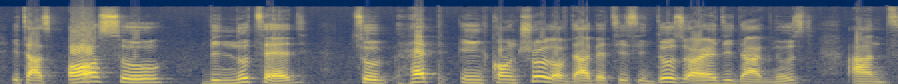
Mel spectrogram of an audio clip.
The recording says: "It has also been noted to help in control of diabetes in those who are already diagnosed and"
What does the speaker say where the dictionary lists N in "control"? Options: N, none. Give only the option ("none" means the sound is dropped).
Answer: N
